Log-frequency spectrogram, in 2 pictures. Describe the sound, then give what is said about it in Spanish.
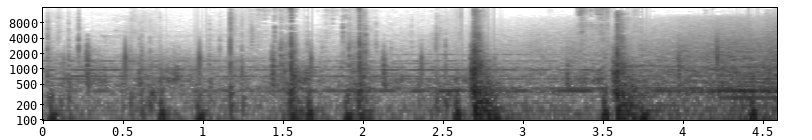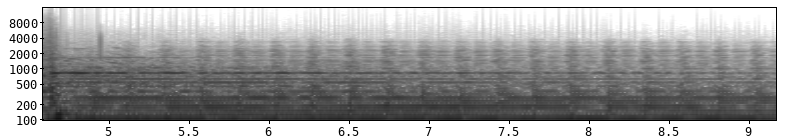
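A flurry of clunks and clicks, like doors and seatbelts, gives way to a car engine starting up and droning steadily as the vehicle drives off, fairly loud. “Sí, tengo el auto acá, súbete.”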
